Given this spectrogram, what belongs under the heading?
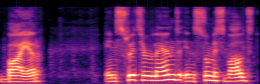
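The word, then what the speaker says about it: Baer: was made by JG bear or berer like b a e r I will just pronounce it the way I pronounce it in Romanian like buer in Switzerland in sumis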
